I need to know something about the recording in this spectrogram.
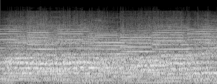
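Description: Choir and congregation singing a hymn with pipe organ accompaniment. The voices come in on a fresh chord right at the start and hold steady.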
